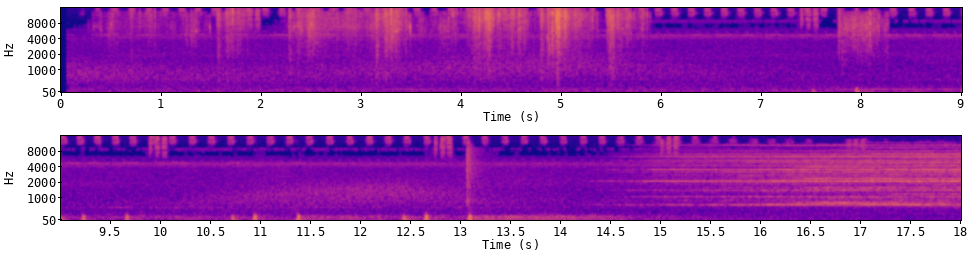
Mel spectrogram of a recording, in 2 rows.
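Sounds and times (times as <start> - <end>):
low dull thuds: 9.0 - 10.0, 10.7 - 11.6.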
